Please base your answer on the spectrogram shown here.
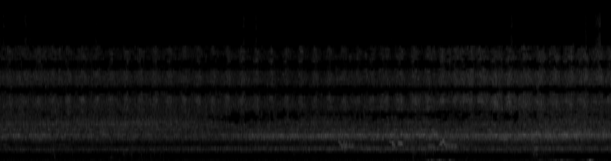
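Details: Shrill, unbroken insect drone of cicadas in a dry dipterocarp forest in the dry season, pulsing quickly; a few faint high chirps midway and low wind gusts rumbling toward the end.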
